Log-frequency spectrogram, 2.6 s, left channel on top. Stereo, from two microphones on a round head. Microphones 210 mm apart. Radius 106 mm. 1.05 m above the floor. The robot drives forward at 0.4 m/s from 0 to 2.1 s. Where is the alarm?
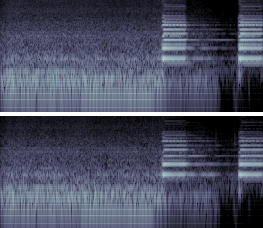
45° left (ahead or behind), 0.8 m; by 2.6 s 60° left (ahead or behind), 0.7 m.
